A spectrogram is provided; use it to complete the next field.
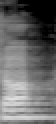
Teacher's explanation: इनको बोलने से मुंह से ऊष्मा मतलब गर्म हवा निकलती है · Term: ऊष्मीय व्यंजन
